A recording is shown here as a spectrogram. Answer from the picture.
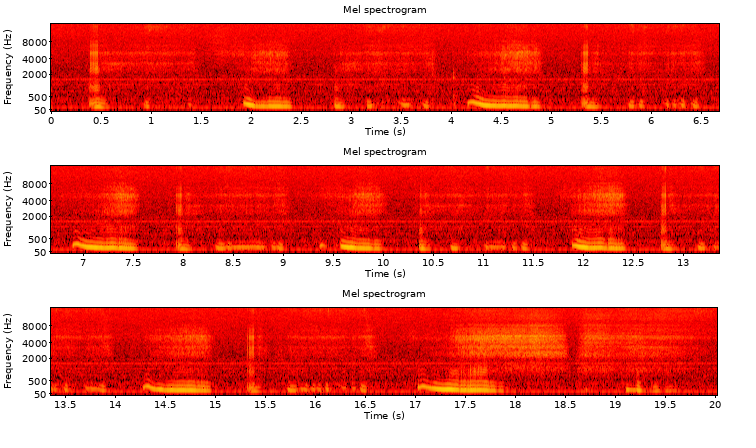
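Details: Human-like snoring from M, a sleeping cat, in a noisy indoor recording: a long run of low, downward-sweeping snores about every two to three seconds, alternating short snorts and longer groans, above a continuous low hum.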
